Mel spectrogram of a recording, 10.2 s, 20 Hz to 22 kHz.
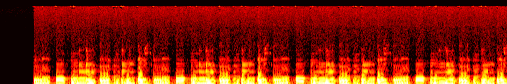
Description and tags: funk bass edit
Bass playing through a zoom bass effects system which was then taken
straight into my 4-track tape machine. A funky bassline, intended to be
like an old seventies disco line.
bass, effects, funk, line, processed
